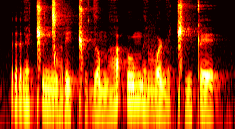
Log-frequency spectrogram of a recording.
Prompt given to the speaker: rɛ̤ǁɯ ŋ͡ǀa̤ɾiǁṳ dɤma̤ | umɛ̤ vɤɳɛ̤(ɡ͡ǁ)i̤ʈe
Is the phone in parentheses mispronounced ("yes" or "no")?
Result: yes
